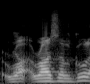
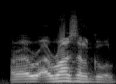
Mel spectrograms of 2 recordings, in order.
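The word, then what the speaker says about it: Ra's al Ghul: I mean it's both right like some people pronounce it Raz al Ghul and some racial group yeah but I actually the right pronunciation is Ross Ross al Ghul yeah why why because yeah head of the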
